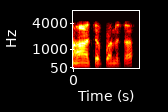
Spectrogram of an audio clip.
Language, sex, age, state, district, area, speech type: Telugu, male, 45-60, Andhra Pradesh, Kadapa, rural, conversation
